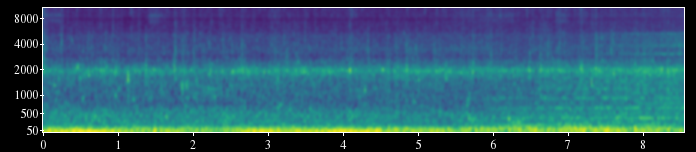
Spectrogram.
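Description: Deep, steady low rumbling drone with a muffled, underwater character, part of the film's sound design. Faint sustained musical tones begin to come in near the end.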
